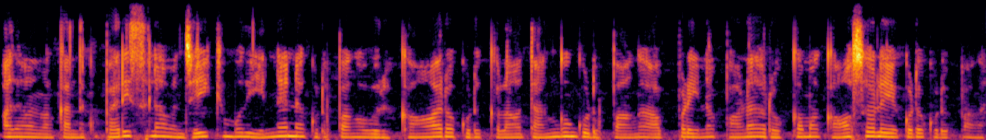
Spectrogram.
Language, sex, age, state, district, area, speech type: Tamil, female, 30-45, Tamil Nadu, Mayiladuthurai, rural, spontaneous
